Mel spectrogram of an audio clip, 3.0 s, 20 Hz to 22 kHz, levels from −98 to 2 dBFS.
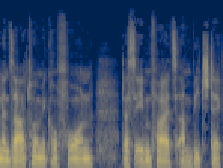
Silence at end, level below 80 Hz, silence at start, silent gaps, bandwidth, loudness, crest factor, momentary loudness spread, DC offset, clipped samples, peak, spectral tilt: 0.05 s; -54 dBFS; 0 s; none; 15 kHz; -30 LUFS; 20 dB; 8 LU; under 0.1%; under 0.1%; -10 dBFS; -5.5 dB/octave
